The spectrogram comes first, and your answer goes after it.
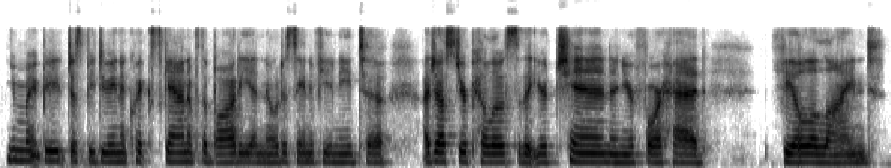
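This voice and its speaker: A woman leading a guided sleep meditation as a yoga nidra instructor, speaking soothingly in gently coaxing, unhurried phrases with long pauses. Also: lowish voice, little pitch movement, creaky.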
